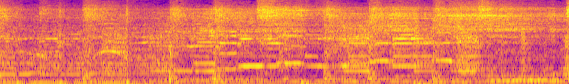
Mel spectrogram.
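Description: Indie rock band playing live, with electric guitar, keyboard and drum kit.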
